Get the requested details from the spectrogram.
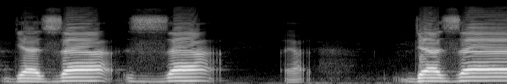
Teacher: sifatnya adalah sifat rikhwah yaitu mengalirnya suara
